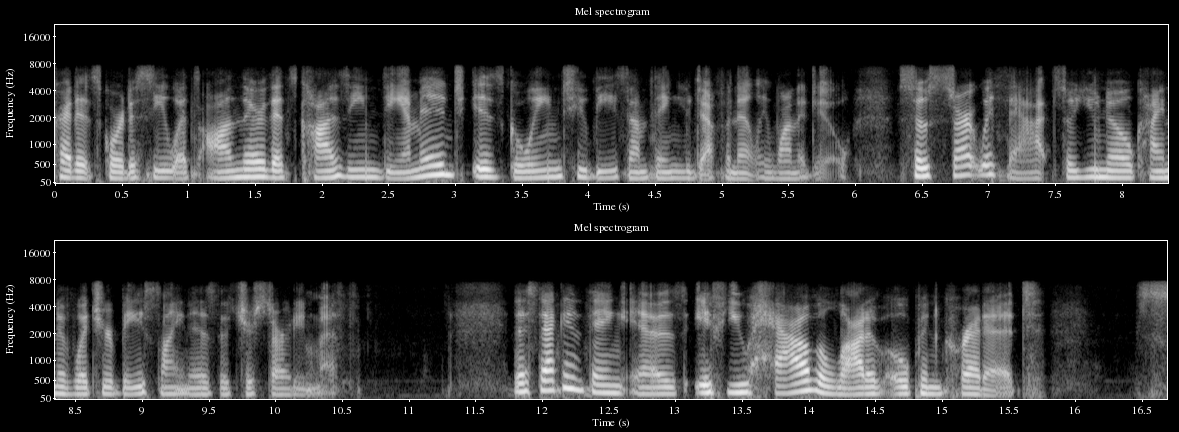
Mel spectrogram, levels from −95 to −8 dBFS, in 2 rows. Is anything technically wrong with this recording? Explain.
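Yes. Clock drift buffer slips are the likely cause. Two devices running several hundred parts per million apart force the buffer between them to drop or repeat a few dozen samples every 1.36 s. From 0.96 s, just after "score to see", until 16.0 s, this produces about ten regular clicks.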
